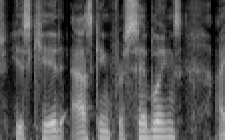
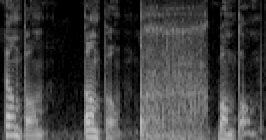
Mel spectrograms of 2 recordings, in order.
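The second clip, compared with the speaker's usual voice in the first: beatboxing the beat; 3 semitones lower than usual. Retold or imitated. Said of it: "then we get to the song".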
